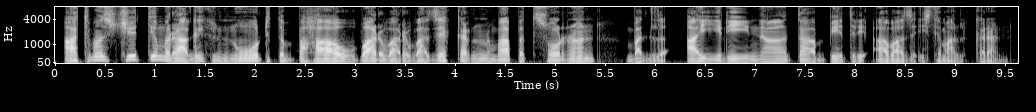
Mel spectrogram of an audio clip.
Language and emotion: Kashmiri, neutral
